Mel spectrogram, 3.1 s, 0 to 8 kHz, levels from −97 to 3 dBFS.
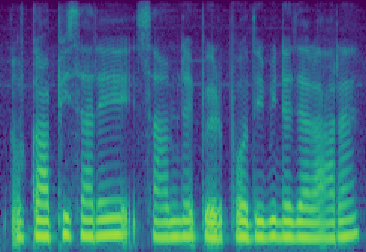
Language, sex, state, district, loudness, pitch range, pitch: Hindi, female, Madhya Pradesh, Bhopal, -14 LUFS, 180-195 Hz, 185 Hz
